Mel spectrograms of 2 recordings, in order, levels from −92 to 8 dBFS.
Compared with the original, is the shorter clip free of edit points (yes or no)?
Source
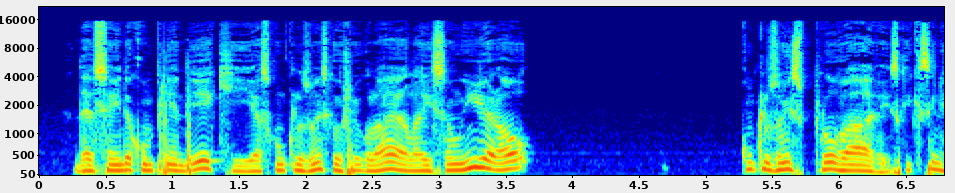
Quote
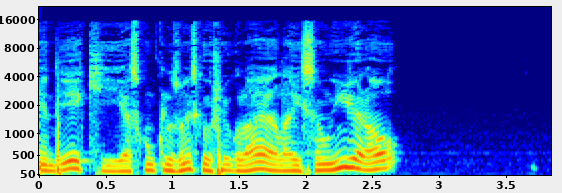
yes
